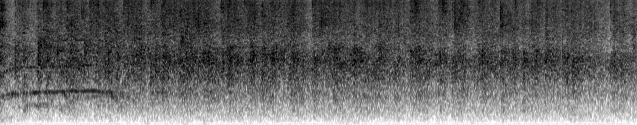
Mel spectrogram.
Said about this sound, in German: Das wäre jetzt wieder der Moment für einen tausenden Applaus für Jesus.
